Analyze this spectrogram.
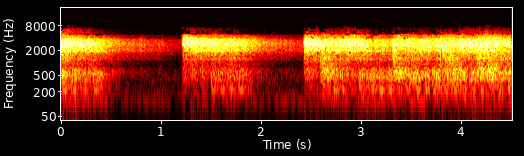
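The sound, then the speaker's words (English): A World War II Bren light automatic gun fires in three long, loud bursts, each a dense rattling roar that trails off slightly before the next volley starts abruptly. “First, the Bren gun. It's a small automatic weapon made at low cost but very effective.”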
